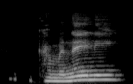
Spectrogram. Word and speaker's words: Khamenei: Khamenei.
